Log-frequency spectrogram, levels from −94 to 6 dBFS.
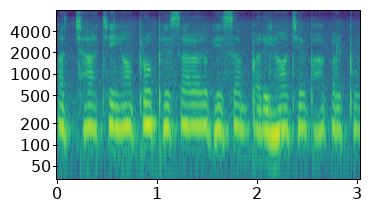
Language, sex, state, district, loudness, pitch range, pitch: Angika, female, Bihar, Bhagalpur, -15 LUFS, 170-185 Hz, 180 Hz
